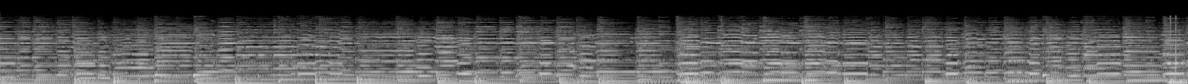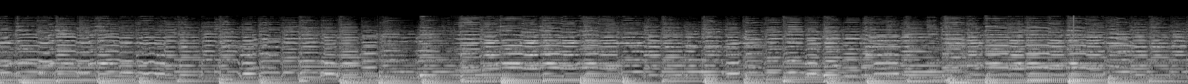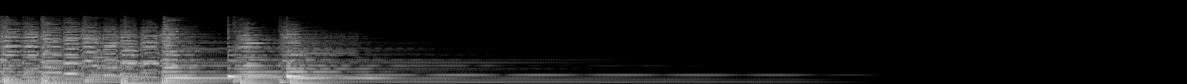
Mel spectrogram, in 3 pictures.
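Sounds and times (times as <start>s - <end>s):
mazurka: 0.0s - 27.7s.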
